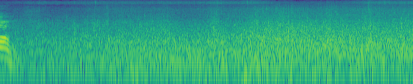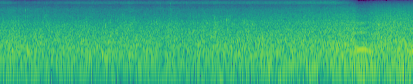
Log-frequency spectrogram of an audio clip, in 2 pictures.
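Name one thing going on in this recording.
A large fish thrashes and splashes in shallow water.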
